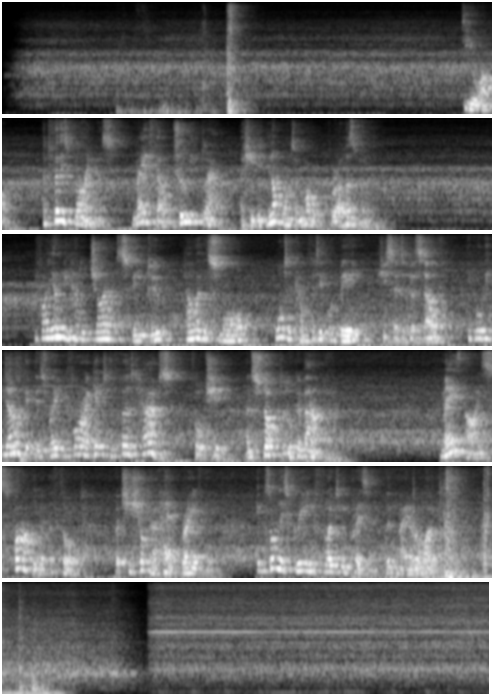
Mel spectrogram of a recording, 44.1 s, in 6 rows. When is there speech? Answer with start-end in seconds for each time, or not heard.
6.9-13.0, 15.2-27.1, 28.6-32.5, 33.2-36.0.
